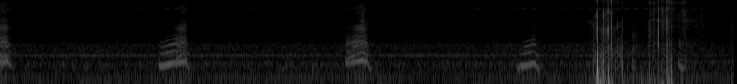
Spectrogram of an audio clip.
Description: my cat snoring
